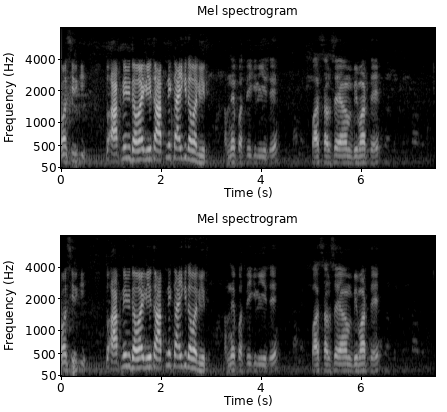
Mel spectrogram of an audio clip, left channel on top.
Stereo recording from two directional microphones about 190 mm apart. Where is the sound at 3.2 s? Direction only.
30° right (ahead or behind).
